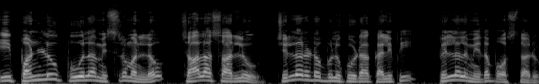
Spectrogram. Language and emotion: Telugu, neutral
